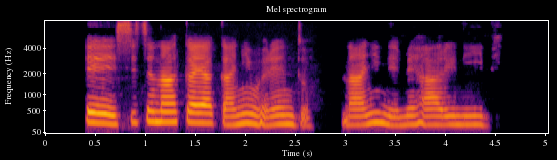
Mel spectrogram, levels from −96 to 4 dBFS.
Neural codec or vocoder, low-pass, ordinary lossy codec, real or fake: none; none; none; real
